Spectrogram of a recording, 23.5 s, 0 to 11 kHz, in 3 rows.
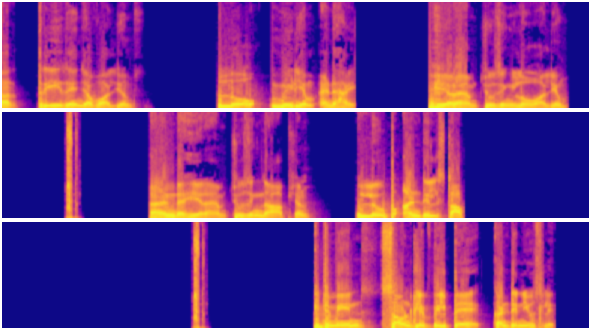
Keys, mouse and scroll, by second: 8.5 click, 18.1 click.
